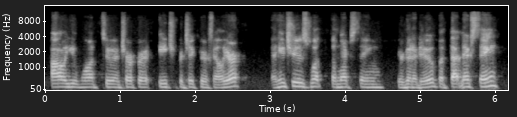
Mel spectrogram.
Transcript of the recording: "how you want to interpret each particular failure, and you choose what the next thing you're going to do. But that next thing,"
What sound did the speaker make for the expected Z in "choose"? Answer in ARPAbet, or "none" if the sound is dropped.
Z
